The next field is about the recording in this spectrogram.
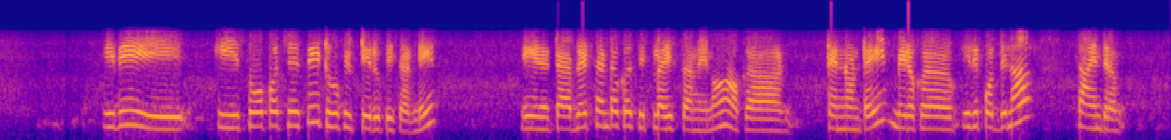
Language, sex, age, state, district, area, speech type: Telugu, female, 30-45, Telangana, Karimnagar, rural, conversation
